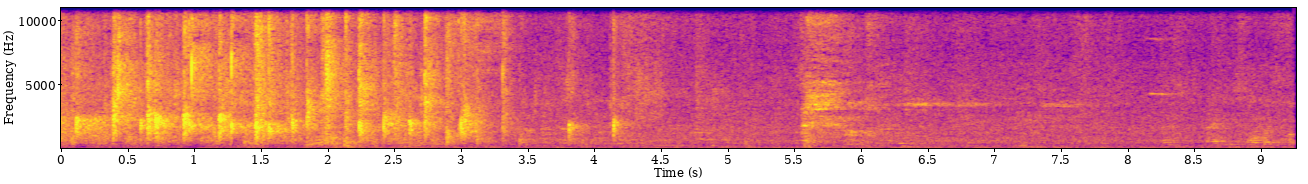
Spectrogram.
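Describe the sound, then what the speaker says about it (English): Audience applause for a guest speaker in a small indoor gathering, a burst of dense clapping that thins out after a few seconds into scattered claps and room murmur. "Guys, a big round of applause to the man himself"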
